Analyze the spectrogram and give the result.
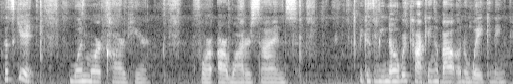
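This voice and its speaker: A woman reads oracle cards in a hoarse, lowish voice, taking her time over every phrase. She circles back and repeats words as she searches for what to say. A faint background hiss sits under her voice. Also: measured pace, low-quality recording. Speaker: tarot and oracle card reader. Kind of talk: slow, reflective spiritual card reading.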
